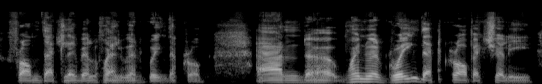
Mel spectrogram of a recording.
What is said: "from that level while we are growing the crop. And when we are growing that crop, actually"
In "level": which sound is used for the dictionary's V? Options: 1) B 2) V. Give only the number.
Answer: 1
